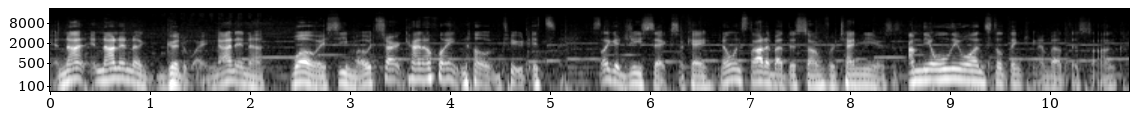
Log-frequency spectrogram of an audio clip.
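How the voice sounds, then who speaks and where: Animated man rambling through game commentary. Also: mid-range voice. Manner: rambling, thinking aloud, playfully dramatic and self-deprecating. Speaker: host of a gaming let's play series. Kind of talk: casual running game commentary with joking banter.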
